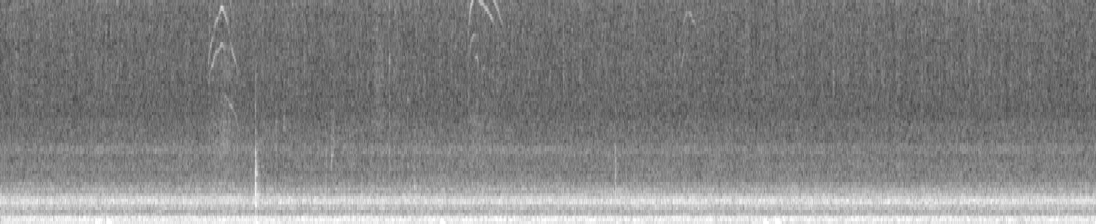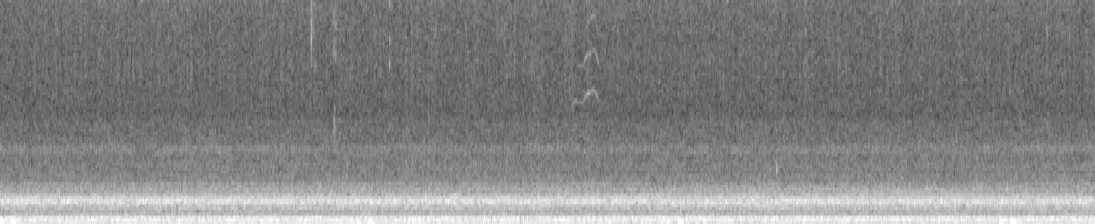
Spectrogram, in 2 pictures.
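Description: Steady low electrical hum made of several held tones, with a soft low thump about every five seconds.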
